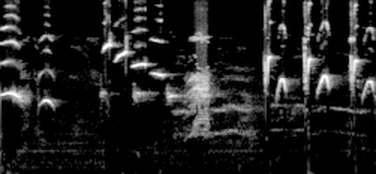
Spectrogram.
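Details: Asian glossy starling calling: a lively series of sharp, metallic whistled notes and chirps, some with rising or falling inflection, delivered in quick irregular bursts, with a harsher burst near the middle.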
